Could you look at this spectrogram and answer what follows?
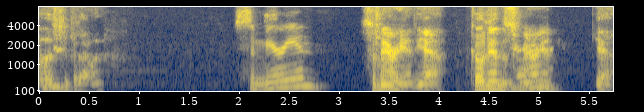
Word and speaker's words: Cimmerian: Cimmerian, yeah.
